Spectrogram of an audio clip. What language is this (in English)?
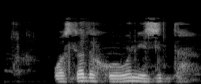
Pashto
